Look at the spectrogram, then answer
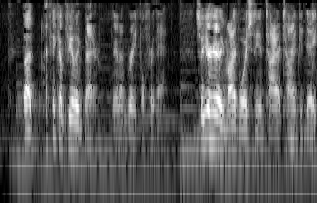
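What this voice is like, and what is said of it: Hoarse voice from a cold. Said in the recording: “as you may detect, I have quite a cold ... my very hoarse voice”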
